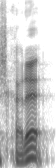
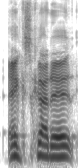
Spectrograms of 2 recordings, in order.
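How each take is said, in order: First: The word begins with an 'sh' sound. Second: The word begins without an 'sh' sound. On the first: This is how people said it there. "with like the sh" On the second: This is how the speaker had always said it. "Xcaret is how I've known it for years"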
